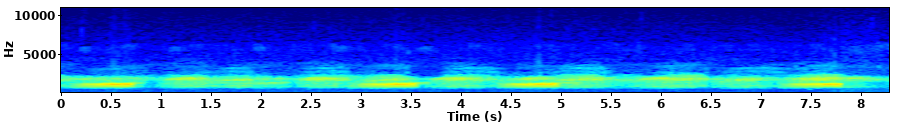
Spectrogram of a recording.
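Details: In a suburban creek in Lusaka, Zambia, flat-backed toads call during mating: short pulsed, quacking bursts repeat roughly every second over a continuous background chorus of other calling toads.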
